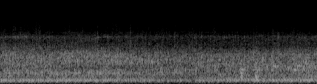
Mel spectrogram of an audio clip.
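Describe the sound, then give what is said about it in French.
Engines of a four-engine presidential airliner starting up, heard as a steady, fairly faint droning hum with a low rumbling body and no clear changes across the short stretch. “Les deux moteurs intérieurs viennent de se mettre en marche, puis les deux moteurs extérieurs.”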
